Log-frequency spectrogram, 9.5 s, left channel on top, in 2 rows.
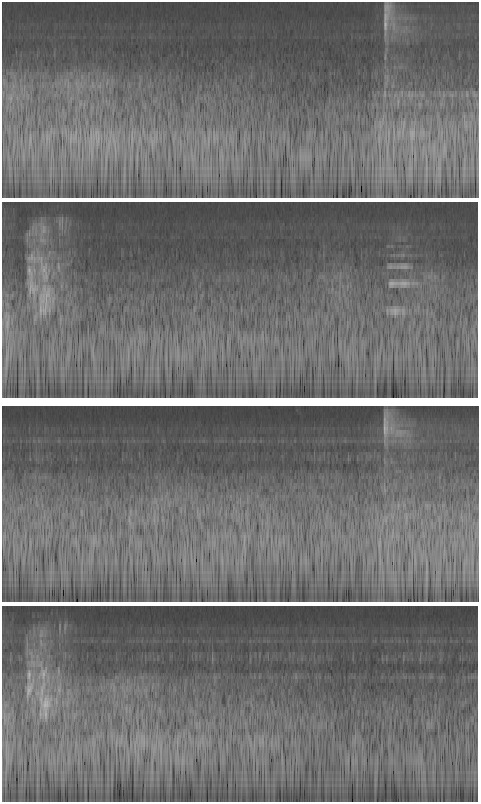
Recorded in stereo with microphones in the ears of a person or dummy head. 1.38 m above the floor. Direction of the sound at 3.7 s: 40° right (ahead or behind).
